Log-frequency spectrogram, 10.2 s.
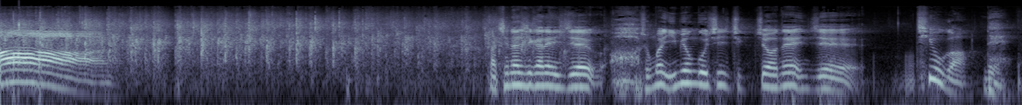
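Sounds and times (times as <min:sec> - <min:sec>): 
audience applause welcoming guest: 0:00.0 - 0:06.1
speech: 0:04.9 - 0:10.2.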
